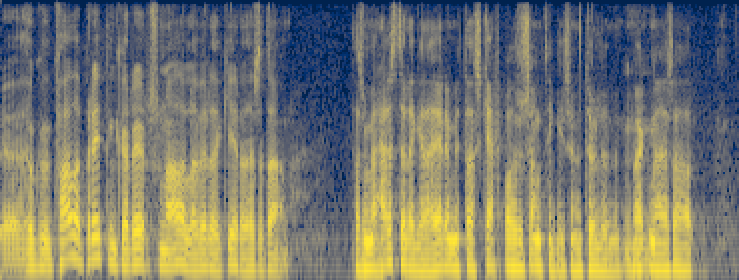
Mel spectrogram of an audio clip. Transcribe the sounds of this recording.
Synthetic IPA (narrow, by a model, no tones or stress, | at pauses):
kʰv̥aːðapɾeːjt̪iŋkaɾɛɾ̥sɔnaaːðalaavɛːɾɪðacɛːɾaðθɛsːat̪a̰ːɣa̰na | θasɛmɛɾ̥ɦɛlst̪ɪɾacɛːɾaɛɾejmːɪht̪aðscɛr̥pawθɛs̬ʏsamt̪ʰicɪsɛmːɛɾt̪ʰœːlʏðʏnʏmvɛknaðɛsað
